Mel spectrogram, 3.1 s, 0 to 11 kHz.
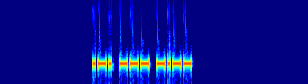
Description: Morse code, heard as a keyed tone, about 46 wpm, 700 Hz. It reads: ROY
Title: USA Common Names - Max 4 Letters - 45wpm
